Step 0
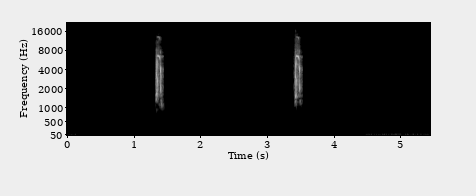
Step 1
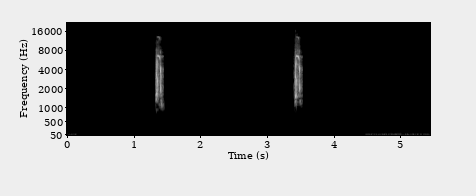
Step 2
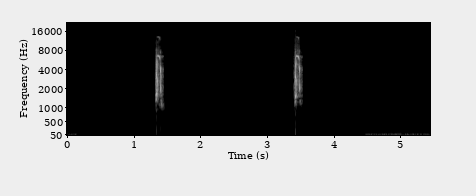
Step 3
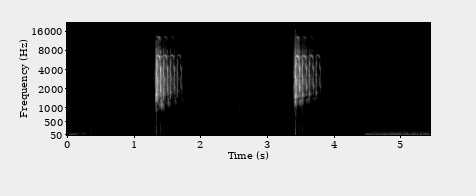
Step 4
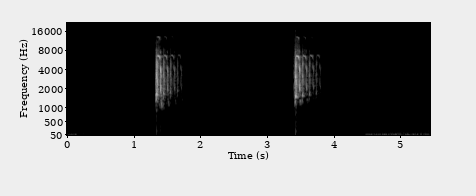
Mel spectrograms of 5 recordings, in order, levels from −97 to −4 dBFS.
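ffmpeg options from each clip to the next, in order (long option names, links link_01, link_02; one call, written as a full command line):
ffmpeg -i in.wav -af "highshelf=frequency=3400:gain=-9.5,volume=6.5dB" out.wav
ffmpeg -i in.wav -af "acompressor=threshold=-29dB:ratio=4" out.wav
ffmpeg -i in.wav -filter_complex "[0:a]asplit=4[link_01][link_02][link_03][link_04];[link_02]adelay=103,afreqshift=64,volume=-16dB[link_05];[link_03]adelay=206,afreqshift=128,volume=-26.5dB[link_06];[link_04]adelay=309,afreqshift=192,volume=-36.9dB[link_07];[link_01][link_05][link_06][link_07]amix=inputs=4:normalize=0,volume=8dB" out.wav
ffmpeg -i in.wav -af "flanger=delay=5.5:depth=1.5:regen=47:speed=1.5:shape=triangular,volume=-4dB" out.wav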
